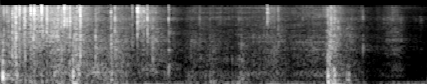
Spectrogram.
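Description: Crinkling of the clear plastic cover film on a diamond painting canvas as it is handled, strongest at first and fading away, with a short click near the end.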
